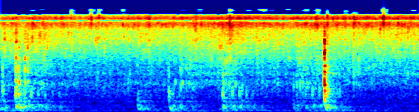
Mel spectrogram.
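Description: Onions, tomatoes and spices sizzling in oil in a nonstick wok while a silicone spatula stirs them, with several short scrapes and knocks of the spatula against the pan; the loudest is a sharp knock about three seconds in.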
